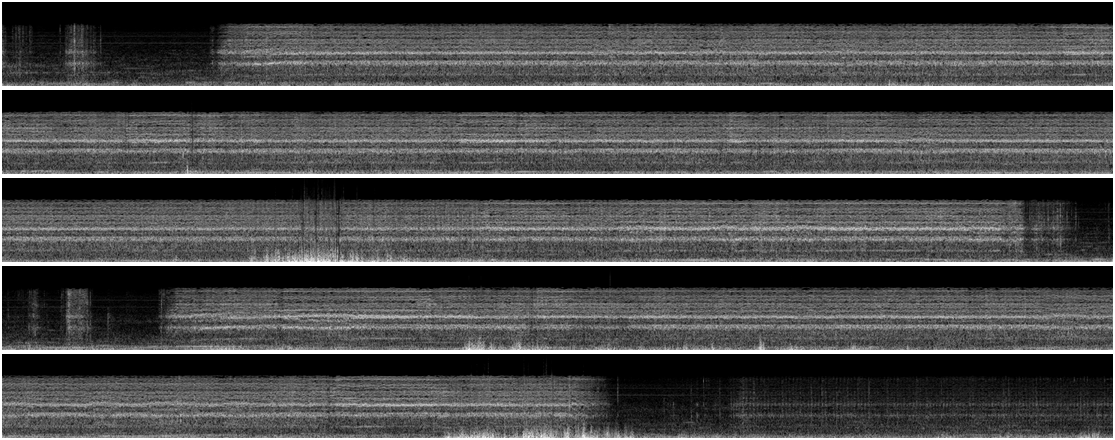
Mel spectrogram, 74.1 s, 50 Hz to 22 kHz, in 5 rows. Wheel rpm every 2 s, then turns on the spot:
20, 60, 160, 160, 160, 160, 160, 160, 160, 160, 160, 160, 160, 160, 160, 160, 160, 160, 160, 160, 160, 110, 10, 70, 160, 160, 160, 160, 160, 160, 160, 160, 160, 80, 10, 20, 20.
0-2 44-46 68-74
